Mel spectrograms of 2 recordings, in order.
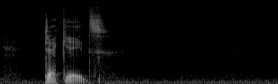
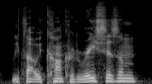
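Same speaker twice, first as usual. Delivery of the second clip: normal talking voice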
